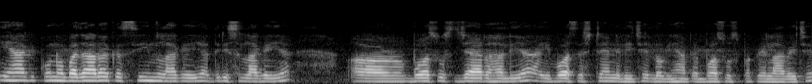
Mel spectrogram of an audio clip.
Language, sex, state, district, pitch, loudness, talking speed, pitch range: Maithili, male, Bihar, Supaul, 150 Hz, -20 LUFS, 215 wpm, 140-170 Hz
